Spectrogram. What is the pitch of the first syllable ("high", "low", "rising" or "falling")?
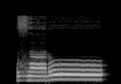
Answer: low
